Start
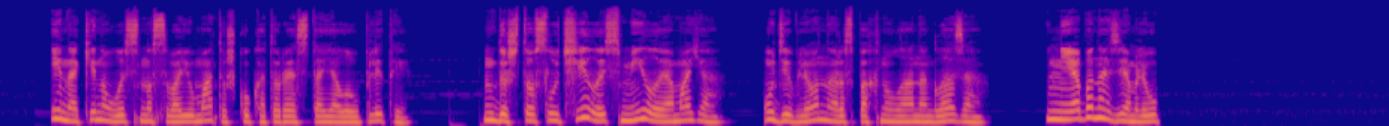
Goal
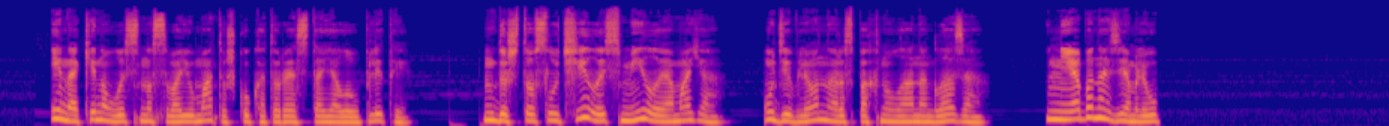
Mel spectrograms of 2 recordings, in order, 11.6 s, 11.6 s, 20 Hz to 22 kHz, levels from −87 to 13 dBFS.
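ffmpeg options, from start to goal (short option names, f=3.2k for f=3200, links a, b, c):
-af "asetnsamples=n=441:p=0,asendcmd='0.89 equalizer g -4.5',equalizer=f=690:w=1.6:g=3,volume=7dB"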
